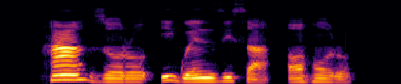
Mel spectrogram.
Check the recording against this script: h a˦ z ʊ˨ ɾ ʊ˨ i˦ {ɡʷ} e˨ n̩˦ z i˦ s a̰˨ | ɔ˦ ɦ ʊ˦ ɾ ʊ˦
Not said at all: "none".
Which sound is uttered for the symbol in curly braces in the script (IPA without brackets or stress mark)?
ɡʷ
